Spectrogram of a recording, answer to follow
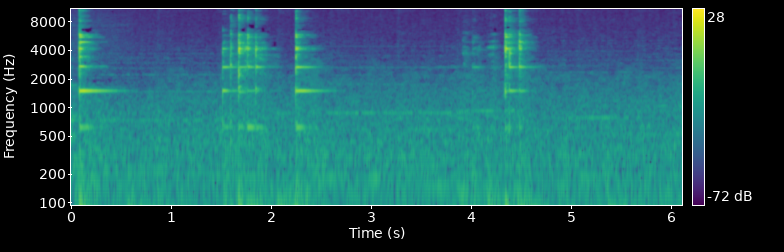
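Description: A metal spoon clinking against a red serving bowl as fattoush salad is stirred and tossed: about five short ringing clinks, a few close together in the first half and one more after about four seconds.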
